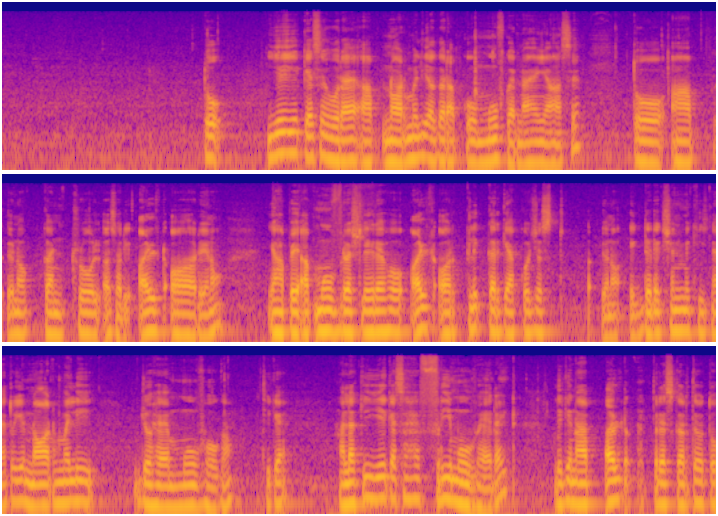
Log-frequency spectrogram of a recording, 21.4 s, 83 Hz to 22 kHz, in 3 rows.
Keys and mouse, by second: 2.2 right click, 4.2 right click, 6.9 right click, 15.1 right click.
